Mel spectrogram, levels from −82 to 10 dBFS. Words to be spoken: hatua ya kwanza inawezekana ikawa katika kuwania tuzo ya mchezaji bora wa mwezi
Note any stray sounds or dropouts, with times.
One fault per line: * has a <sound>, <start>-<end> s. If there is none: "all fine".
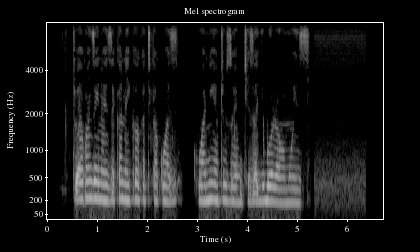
all fine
